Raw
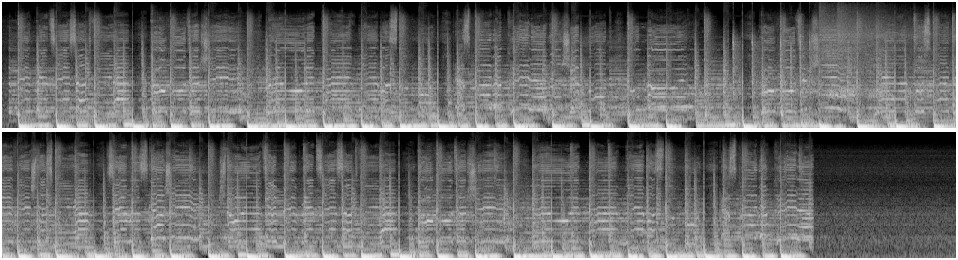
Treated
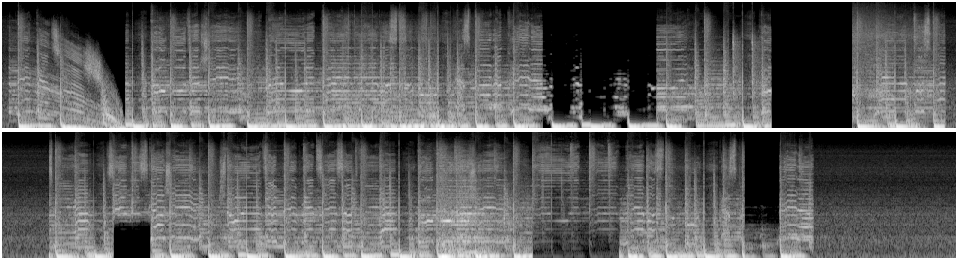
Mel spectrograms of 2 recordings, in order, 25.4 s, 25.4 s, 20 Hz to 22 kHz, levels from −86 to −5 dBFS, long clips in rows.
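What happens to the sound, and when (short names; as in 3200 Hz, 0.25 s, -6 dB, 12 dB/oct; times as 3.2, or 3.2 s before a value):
0.39 tape stop 1.26 s
2.27–2.8 Butterworth band-stop 990 Hz, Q 6.1
4.04–6.05 regenerating reverse delay 0.206 s, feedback 47%, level -5 dB
7.2–8.73 spectral contrast raised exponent 3.8
10.26–11.34 mute
12.57–13.35 room tone
14.2–14.7 steep high-pass 1700 Hz 48 dB/oct
18.48–18.93 reverb throw, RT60 1.7 s, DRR -5.5 dB
19.79–20.96 differentiator
22.61–23.09 vocal tract filter u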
